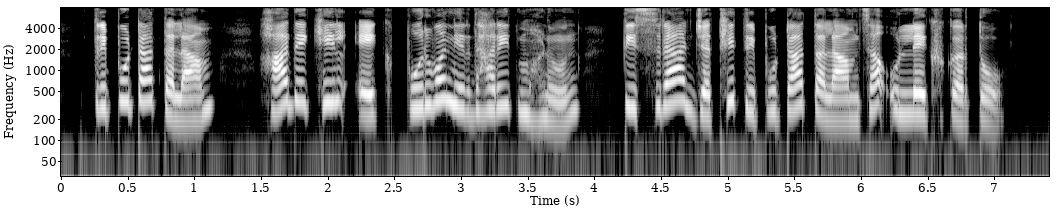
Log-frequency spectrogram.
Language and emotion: Marathi, neutral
